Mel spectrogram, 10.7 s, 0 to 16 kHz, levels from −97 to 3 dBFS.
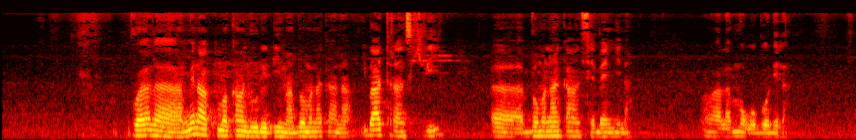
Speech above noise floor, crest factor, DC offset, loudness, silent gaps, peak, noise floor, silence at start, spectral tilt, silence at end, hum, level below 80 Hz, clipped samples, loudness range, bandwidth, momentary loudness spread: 32 dB; 20 dB; under 0.1%; -31 LUFS; none; -12 dBFS; -62 dBFS; 1 s; -6 dB/octave; 0.85 s; none; -64 dBFS; under 0.1%; 7 LU; 12 kHz; 15 LU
